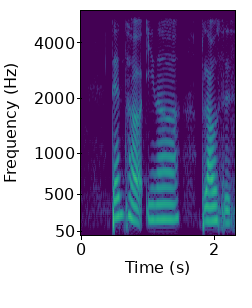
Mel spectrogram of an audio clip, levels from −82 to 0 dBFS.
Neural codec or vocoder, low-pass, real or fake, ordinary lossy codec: none; 5.4 kHz; real; none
